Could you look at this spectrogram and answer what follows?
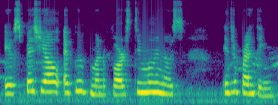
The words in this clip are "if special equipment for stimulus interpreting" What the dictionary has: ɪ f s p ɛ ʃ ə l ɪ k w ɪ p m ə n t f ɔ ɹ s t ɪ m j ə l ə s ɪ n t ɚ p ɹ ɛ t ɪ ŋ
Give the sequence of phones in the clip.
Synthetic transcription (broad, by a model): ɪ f s p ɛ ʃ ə l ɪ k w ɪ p m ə n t f ɔ ɹ s t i m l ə n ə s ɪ n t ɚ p ɹ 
